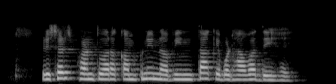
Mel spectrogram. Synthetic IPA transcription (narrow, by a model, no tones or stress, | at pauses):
ɾɪsəɾt͡ʃpʰə̃ɳɖd̪waːɾakɐ̃mpninɐʋint̪akebɐɽ̤aːʋad̪eɦɛː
